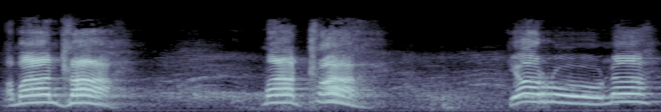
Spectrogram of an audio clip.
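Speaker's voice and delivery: very loud, high rallying shout; full-throated freedom cry; rally call. Real, not acted. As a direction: call out to the crowd for the answer.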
